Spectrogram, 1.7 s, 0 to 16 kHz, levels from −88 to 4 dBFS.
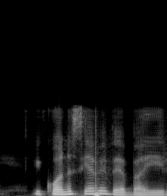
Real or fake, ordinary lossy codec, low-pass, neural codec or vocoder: fake; AAC, 96 kbps; 7.2 kHz; codec, 16 kHz, about 1 kbps, DyCAST, with the encoder's durations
